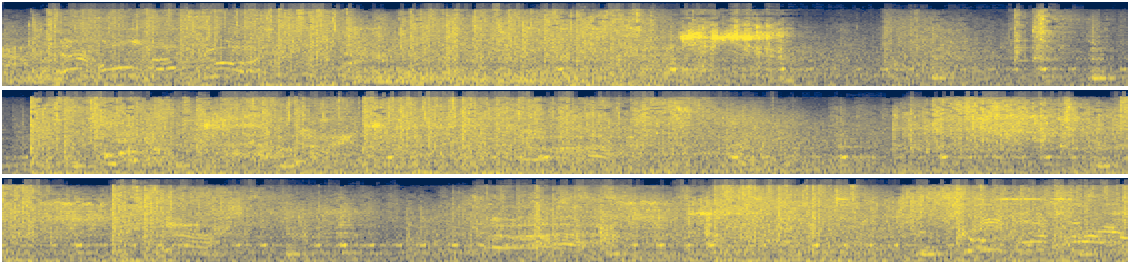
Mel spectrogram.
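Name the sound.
gunfire in The Bureau: XCOM Declassified video game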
